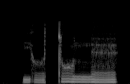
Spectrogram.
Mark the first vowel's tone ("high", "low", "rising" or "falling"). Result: low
